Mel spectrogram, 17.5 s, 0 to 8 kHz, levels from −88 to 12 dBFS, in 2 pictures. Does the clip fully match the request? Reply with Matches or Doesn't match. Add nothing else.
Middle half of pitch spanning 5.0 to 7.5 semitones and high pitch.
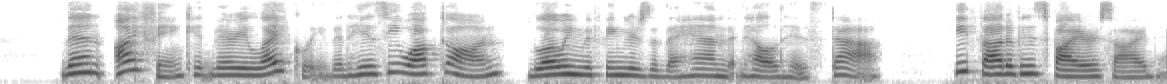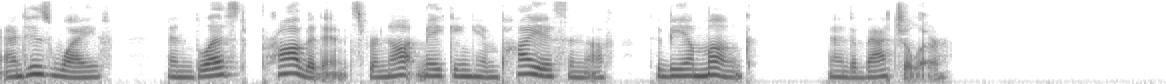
Matches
